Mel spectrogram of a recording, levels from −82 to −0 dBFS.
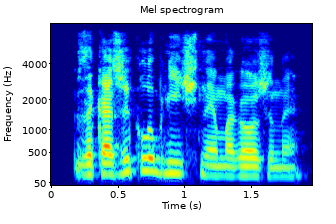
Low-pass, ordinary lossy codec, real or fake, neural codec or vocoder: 7.2 kHz; MP3, 64 kbps; fake; codec, 16 kHz, 16 kbps, FunCodec, trained on Chinese and English, 50 frames a second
